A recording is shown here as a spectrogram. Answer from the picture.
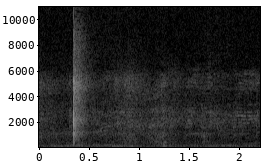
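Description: A single sharp click about a third of a second in, over quiet room tone.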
